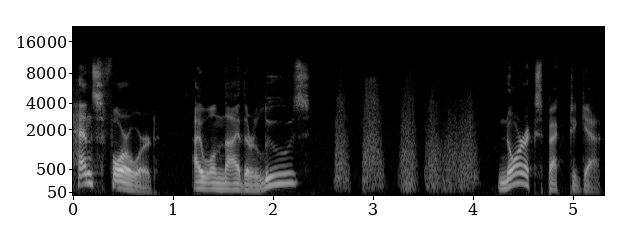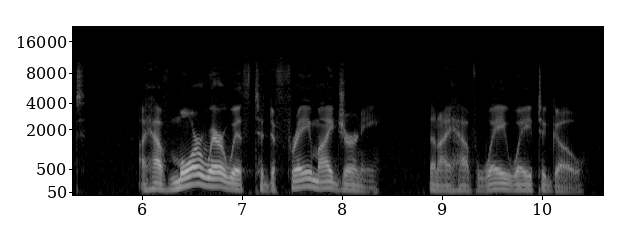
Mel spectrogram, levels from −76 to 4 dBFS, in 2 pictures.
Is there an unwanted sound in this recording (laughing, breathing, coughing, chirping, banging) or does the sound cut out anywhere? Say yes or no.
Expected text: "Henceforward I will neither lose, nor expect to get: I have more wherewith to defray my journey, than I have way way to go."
yes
